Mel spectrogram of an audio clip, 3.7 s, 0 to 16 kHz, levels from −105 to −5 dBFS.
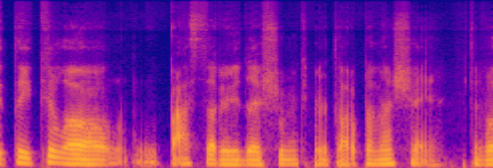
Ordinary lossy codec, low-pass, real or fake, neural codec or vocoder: Opus, 32 kbps; 14.4 kHz; fake; codec, 44.1 kHz, 2.6 kbps, DAC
